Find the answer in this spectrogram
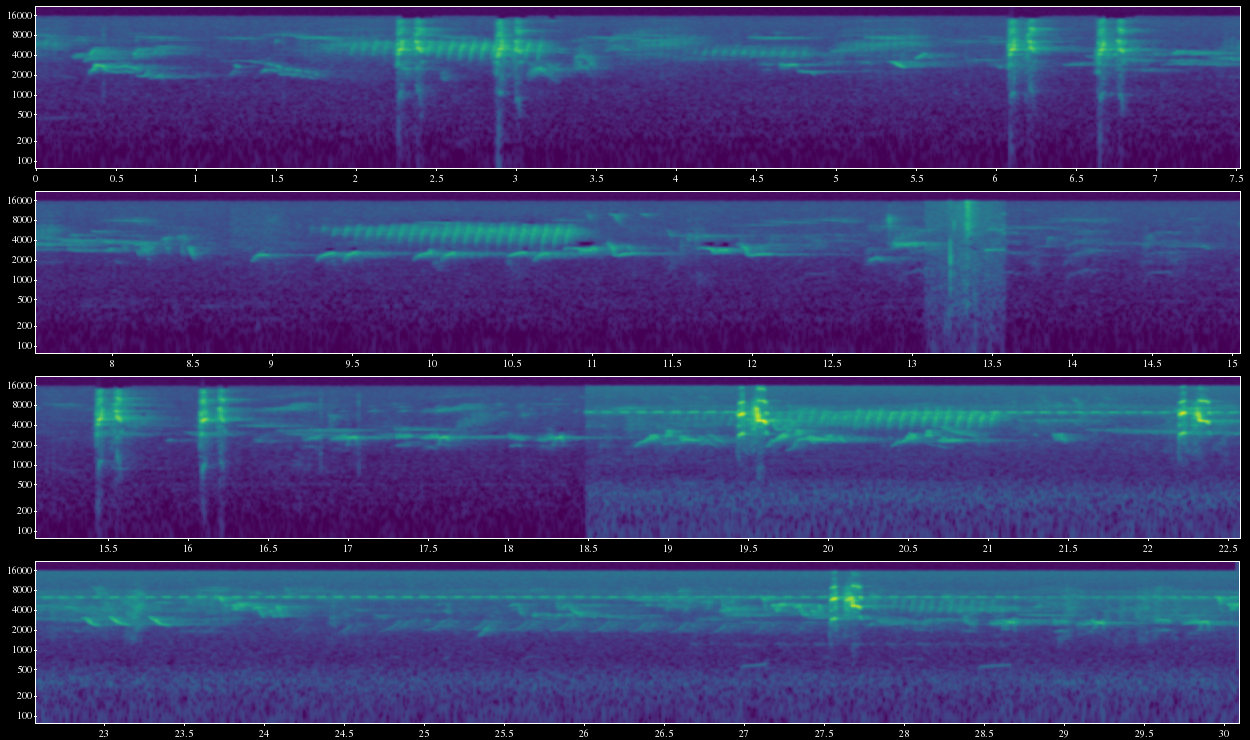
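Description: Several wild birds calling: sharp loud chirps and short chattering phrases, with quieter trills between. A little past halfway a steady high whine and a low rumble join in.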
